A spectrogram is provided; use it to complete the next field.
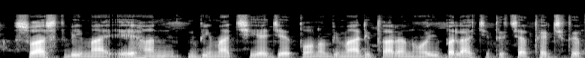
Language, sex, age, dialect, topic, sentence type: Maithili, female, 46-50, Eastern / Thethi, banking, statement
